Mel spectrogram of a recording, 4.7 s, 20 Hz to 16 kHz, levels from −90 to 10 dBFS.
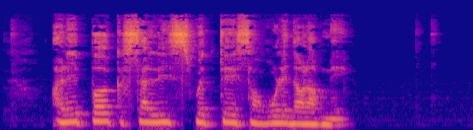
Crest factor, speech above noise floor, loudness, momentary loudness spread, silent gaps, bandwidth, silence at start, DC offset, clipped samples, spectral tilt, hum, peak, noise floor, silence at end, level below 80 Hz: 22 dB; 56 dB; -17 LUFS; 14 LU; none; 11.5 kHz; 0.55 s; under 0.1%; under 0.1%; -2 dB/octave; none; 0 dBFS; -76 dBFS; 1.25 s; -62 dBFS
